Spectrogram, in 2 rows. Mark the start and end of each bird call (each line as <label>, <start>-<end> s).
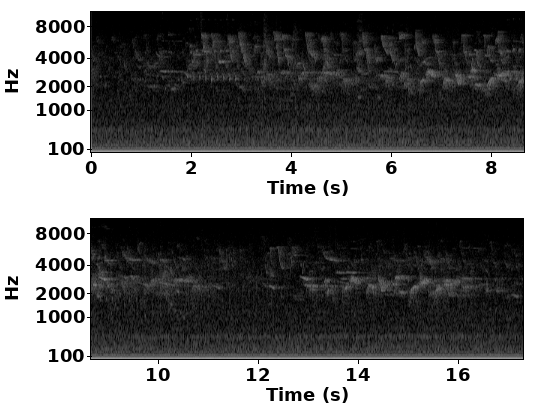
Iiwi (Drepanis coccinea), 1.4-1.9 s
Apapane (Himatione sanguinea), 1.9-3.0 s
Red-billed Leiothrix (Leiothrix lutea), 3.0-11.3 s
Apapane (Himatione sanguinea), 8.2-9.0 s
Red-billed Leiothrix (Leiothrix lutea), 12.8-17.3 s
